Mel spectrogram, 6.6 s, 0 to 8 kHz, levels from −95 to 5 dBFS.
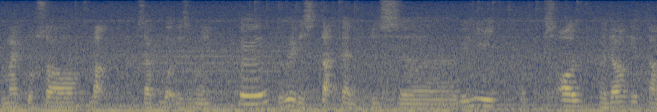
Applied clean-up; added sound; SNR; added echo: none; Wind instrument, woodwind instrument; 19 dB; none.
